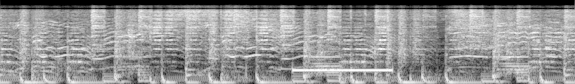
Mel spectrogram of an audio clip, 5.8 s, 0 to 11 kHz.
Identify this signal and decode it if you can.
Ringback tone (Europe, 425 Hz), with noise.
